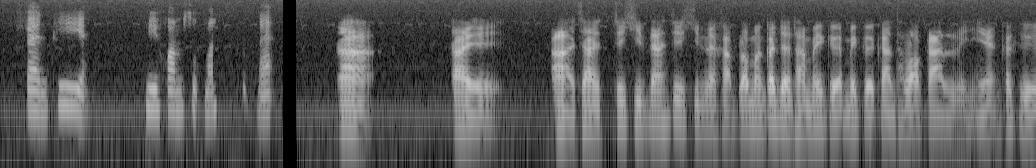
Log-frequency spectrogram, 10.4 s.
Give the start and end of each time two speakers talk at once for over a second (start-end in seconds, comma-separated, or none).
none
